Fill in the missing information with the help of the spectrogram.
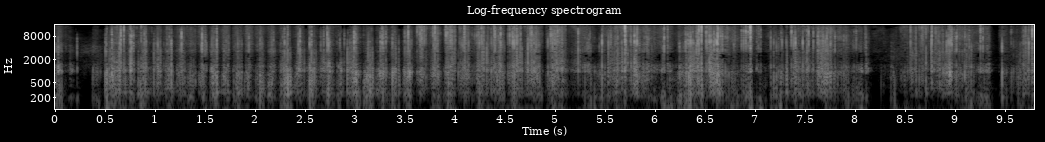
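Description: Long nails rapidly scratch and tap the patterned squares of an unwrapped solid dark chocolate bar resting on a towel. The result is a dense, continuous stream of dry, crunchy scratches and short ticking taps with bright edges, broken only by brief pauses near the start and around the eight-second mark.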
